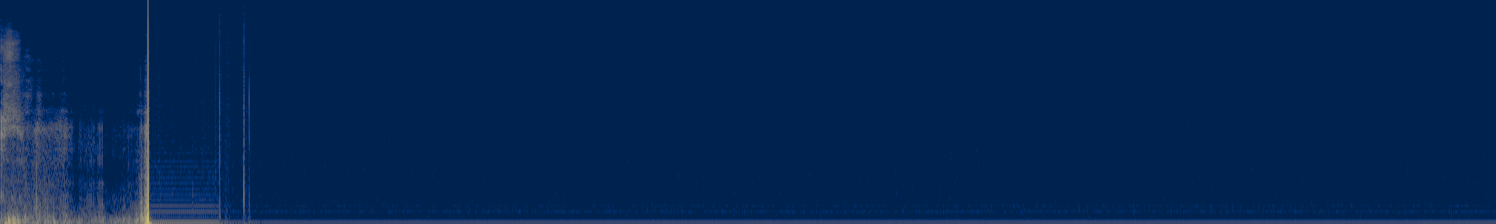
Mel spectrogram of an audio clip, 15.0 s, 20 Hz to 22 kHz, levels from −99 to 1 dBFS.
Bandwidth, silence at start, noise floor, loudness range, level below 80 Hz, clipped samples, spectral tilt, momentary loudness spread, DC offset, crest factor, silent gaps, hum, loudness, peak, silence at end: over 20 kHz; 0 s; -78 dBFS; 0 LU; -48 dBFS; under 0.1%; -6.5 dB/octave; 26 LU; under 0.1%; 38 dB; none; 50 Hz at -75 dBFS; -33 LUFS; -6 dBFS; 13.45 s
